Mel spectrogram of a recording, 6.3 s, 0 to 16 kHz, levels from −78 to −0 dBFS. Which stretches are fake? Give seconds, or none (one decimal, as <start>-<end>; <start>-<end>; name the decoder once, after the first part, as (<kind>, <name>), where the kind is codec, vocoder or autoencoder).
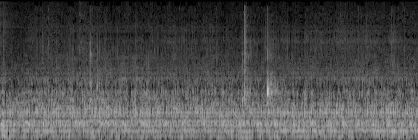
0.0-6.3 (vocoder, BigVGAN v2)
